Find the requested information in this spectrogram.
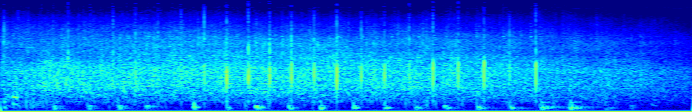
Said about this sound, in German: Nicht schlecht, ein Applaus.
